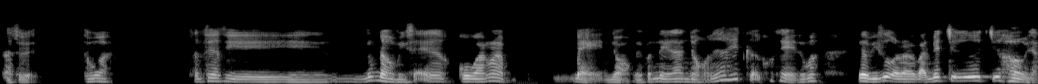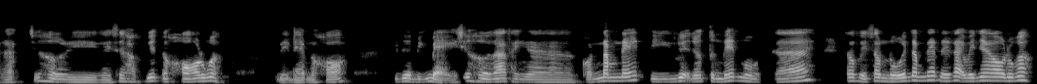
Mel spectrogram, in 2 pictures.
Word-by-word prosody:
à, - - -6
rồi, - - -3 0.6
đúng 135 +2 -3
rồi. 135 - -2 0.9
Thật 130 - -5
ra 155 -1 +1
thì 140 - -3 1.3
lúc 180 +4 -2
đầu 140 -8 +4
mình 115 -1 -6
sẽ 140 +5 -1
cố 135 0 +2
gắng 130 +5 +2
là 155 -4 +1 0.7
bẻ - - +1
nhỏ - - -3
cái 105 - -6
vấn 120 +2 -3
đề 135 -3 0
ra, 135 +1 +1
nhỏ 125 0 -4
nhất 180 +6 -2
hết 225 +3 -1
cỡ - - -2
có 170 - -17
thể, - - +2
đúng 120 +5 -5
không? 155 0 -4 0.3
Bây 155 0 +10
giờ - - +4
ví 130 - +3
dụ 180 - +6
là 130 -1 +3
bạn - - +4
viết 170 +1 +3
chữ - - +5 0.3
chữ 355 +1 +5
"h" - - -1 0.2
chẳng 90 +3 -6
hạn, 110 0 -4
chữ - - -6
"h" 150 -2 -3 0.2
thì 110 -1 -4
ngày 105 0 -5
xưa 140 +6 -2
học 125 -3 -3
viết 160 - +2
nó - - -2
khó, 130 +2 +3
đúng 155 - +2
không? - - -18 0.5
Để - - -6
đẹp - - -2
nó - - -5
khó. - - 0 0.5
Thì - - -11
bây 150 - +2
giờ - - -9
mình 120 +4 -5
bẻ - - +6
cái 90 +1 -3
chữ 165 - +1
h 135 -5 0
ra 140 +1 +5
thành, 120 -3 -6
à, 110 -1 -4 0.2
có 115 - -4
5 165 +4 +3
nét 175 +3 +4
thì 125 0 -6
luyện 160 - +3
cho 145 - +1
từng 140 -4 -2
nét 160 +5 +4
một. 145 -6 -3
Đấy, 145 +8 +3 0.4
xong 165 -1 0
về 140 - +1
sau 160 +5 +1
nối 145 +1 +2
5 185 0 +2
nét 195 +1 +3
đấy 155 -2 +1
lại 185 -5 +5
với 155 +1 0
nhau, 175 -1 +5
đúng 165 +1 0
không? 195 -1 +2
145 Hz, 255 wpm, -24 LUFS, 125-165 Hz, 1.3 s, Bây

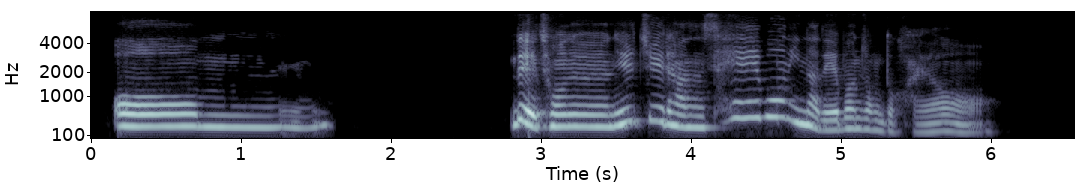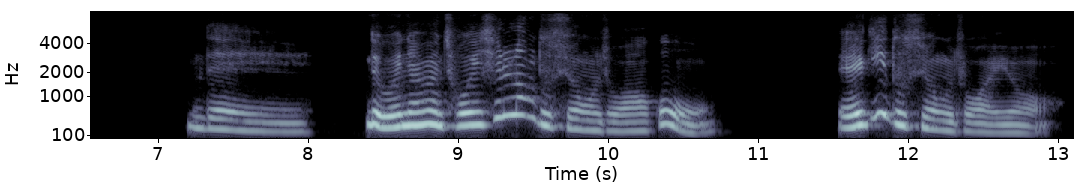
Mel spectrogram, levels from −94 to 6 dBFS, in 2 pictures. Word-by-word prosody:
어 245 0 +5
음. 230 0 -5 1.2
네. 275 -6 +7
저는 245 0 0
1 310 +5 +1
주일에 340 -4 -3
한 230 -3 0
3 405 - -6
번이나 370 - 0
4 180 0 0
번 210 +1 -4
정도 175 -4 -10
가요. 150 0 -13 1.2
네. 170 - -9 0.3
근데 275 -2 +4
왜냐면 265 +4 +5
저희 260 +2 +2
신랑도 435 - -2
수영을 195 -7 -8
좋아하고 165 - -6 0.8
애기도 265 - +2
수영을 200 -9 -7
좋아해요. 140 -5 -11
235 Hz, 205 characters per minute, -24 LUFS, 170-265 Hz, 1.2 s, 네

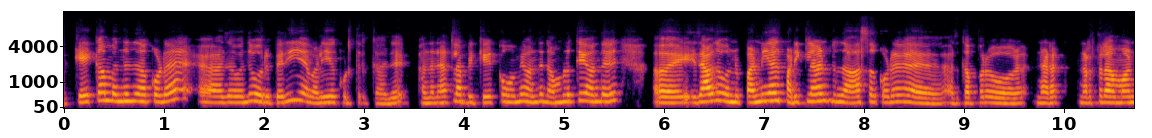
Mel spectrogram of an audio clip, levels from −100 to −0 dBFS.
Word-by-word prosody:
கேக்காம 295 +5 +2
இருந்திருந்தா 275 0 +2
கூட, 255 +1 0 0.4
அ, - - -2 0.2
அது 230 +1 -3
வந்து 250 +5 -2
ஒரு 235 - -2
பெரிய 295 +7 -1
வலியைக் 225 +2 -1
குடுத்திருக்காது. 195 -2 -7 0.2
அந்த 205 0 -3
நேரத்துல 230 +4 0
அப்படி 230 -3 -5
கேக்கவுமே 245 +3 -1
வந்து, 245 +3 -1
நம்மளுக்கே 260 +6 +1
வந்து, 260 0 0 0.5
அ, - - +3 0.3
ஏதாவது 260 +5 +6
ஒண்ணு 245 -2 +3
பண்ணியாவது 290 +4 +3
படிக்கலான்ட்டு 270 +4 +1
இருந்த 240 -3 +1
ஆசை 230 +2 -3
கூட, 230 - -3 0.6
அதுக்கு 200 +1 -2
அப்புறம் 215 0 -2 0.4
நடத் 215 +1 -1 0.2
நடத்தலாமான்ற 220 0 +2
235 Hz, 165 wpm, -22 LUFS, 220-265 Hz, 0.6 s, ஏதாவது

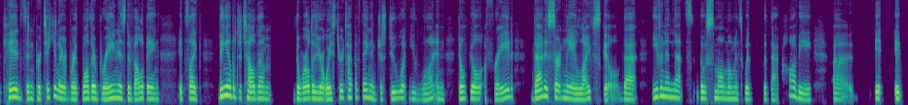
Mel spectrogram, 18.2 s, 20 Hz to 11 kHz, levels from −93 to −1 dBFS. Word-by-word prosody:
kids 190 -4 +2
in 160 -1 0
particular, 175 +1 +1
where 155 -1 +1
while 165 0 +3
their 165 0 +6
brain 155 +4 +2
is 165 -2 +1
developing, 150 0 +1 0.4
it's - - -5
like 155 -3 +2 0.3
being 220 +5 +7
able 230 -3 +6
to 175 -2 -8
tell 160 -2 +2
them, 160 -2 -1 0.4
"The 160 - +2
world 160 +3 +3
is 165 - +4
your 155 -1 +3
oyster" 155 +4 +2
type 190 +1 -3
of 190 - -7
thing 190 -2 -1
and 155 -4 -3
just 155 +1 -9
do 155 +1 0
what 170 0 -1
you 155 0 -7
want 140 +5 -6
and 150 -3 -6 0.3
don't 165 +1 +2
feel 160 -2 +3
afraid, 155 +8 -2 0.3
that 180 +7 +4
is 210 - +4
certainly 175 -5 +1
a 140 - +1
life 140 +4 0
skill 140 - -3
that 140 -3 -1 0.3
even 205 +3 +2
in 195 -2 +1
that 175 -3 -2
s - - -12
those 165 -2 +1
small 165 -2 0
moments 155 -1 -4
with 145 -2 0 0.2
with 150 -1 -5
that 135 -1 -8
hobby, 160 -12 -4 0.4
uh, 145 -1 -7 0.6
it - - +2 0.2
it - - +3
160 Hz, 180 wpm, -23 LUFS, 150-180 Hz, 0.6 s, being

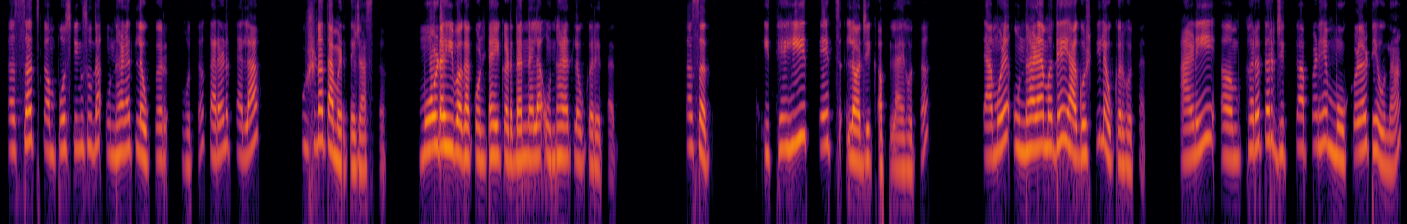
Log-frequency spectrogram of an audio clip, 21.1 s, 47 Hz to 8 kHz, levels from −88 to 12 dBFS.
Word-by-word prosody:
तसंच 300 +5 +1
कंपोस्टिंगसुद्धा 265 +3 -5
उन्हाळ्यात 240 +3 -3
लवकर 215 -2 -2 0.3
होतं 185 +10 -15
कारण 230 +4 -2
त्याला 240 +5 -1 0.7
उष्णता 290 0 +3
मिळते 185 -5 -1
जास्त. 170 -1 -7 0.6
मोड 275 +4 +7
ही 275 -1 +8
बघा 230 -3 +5
कोणत्याही 220 +1 +1
कडधान्याला 215 +2 +2
उन्हाळ्यात 220 +1 -1
लवकर 195 -2 -5
येतात. 175 -1 -9 1.1
तसंच, 260 -7 0 0.9
इथेही 270 +8 +2
तेच 285 -5 -6
लॉजिक 200 -1 +2
ॲप्लाय 170 -1 -6
होतं. 170 - -9 0.8
त्यामुळे 235 +8 +1 0.2
उन्हाळ्यामध्ये 275 +3 +4
ह्या 270 -6 +6
गोष्टी 235 +8 -2
लवकर 205 -8 -1
होतात 175 -2 -8 0.6
आणि 255 +11 0
अं, 215 -1 -1 0.2
खरं 260 +2 +1
तर 320 0 +3
जितकं 240 +4 -8
आपण 270 +1 -5
हे 300 - -1
मोकळं 240 0 -1
ठेवू 245 -7 0
ना, 175 +1 -6
235 Hz, 115 wpm, -22 LUFS, 210-275 Hz, 1.1 s, ही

